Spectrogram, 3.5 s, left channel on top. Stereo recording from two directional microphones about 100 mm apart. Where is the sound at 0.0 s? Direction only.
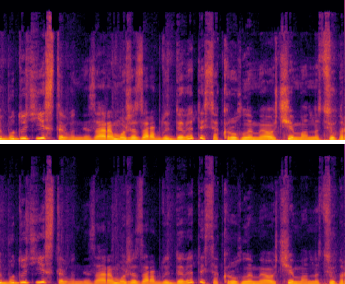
25° left (ahead or behind).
